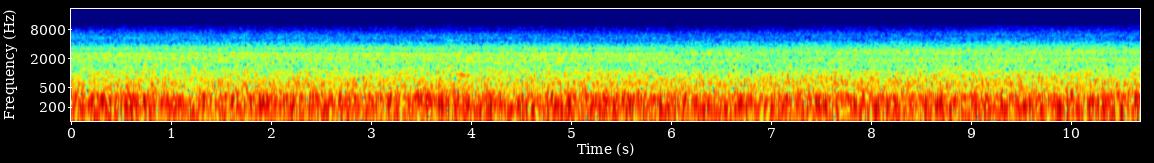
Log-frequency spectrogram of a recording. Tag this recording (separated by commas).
Crackle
